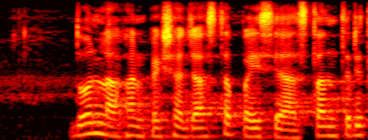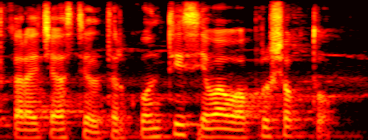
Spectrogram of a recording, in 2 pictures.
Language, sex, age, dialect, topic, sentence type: Marathi, male, 25-30, Standard Marathi, banking, question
